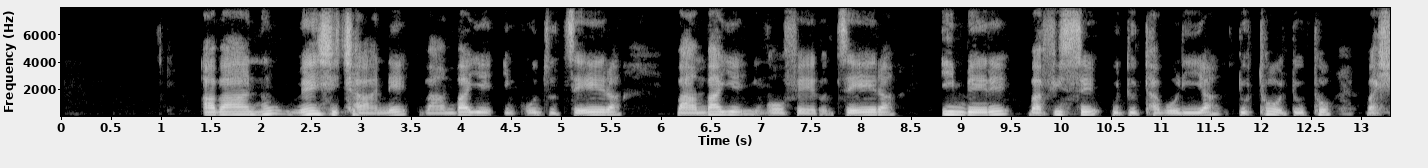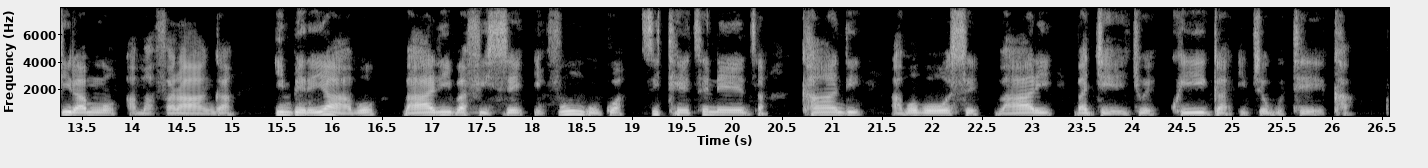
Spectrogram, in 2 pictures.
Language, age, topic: Rundi, 18-24, education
